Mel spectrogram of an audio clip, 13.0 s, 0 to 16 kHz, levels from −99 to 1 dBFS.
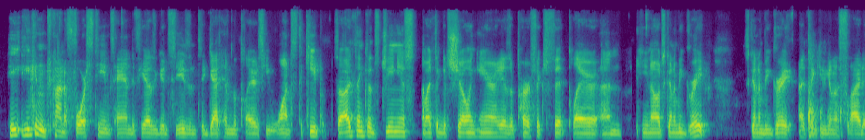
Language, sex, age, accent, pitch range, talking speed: English, male, 20-39, American, 95-120 Hz, 275 wpm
